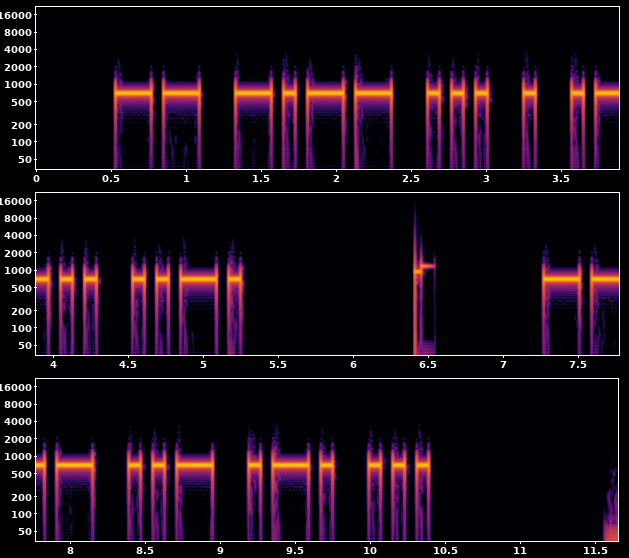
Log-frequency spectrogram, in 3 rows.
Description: Morse code, heard as a keyed tone, about 15 wpm, 700 Hz. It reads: MYSELF OURS
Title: Sentences from Top 1300 Words - New Word Drill Alt - 15wpm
